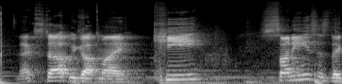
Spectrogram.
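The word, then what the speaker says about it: Quay: don't know about pronouncing the word kwai as key but that's how it's pronounced I still call it playing I call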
